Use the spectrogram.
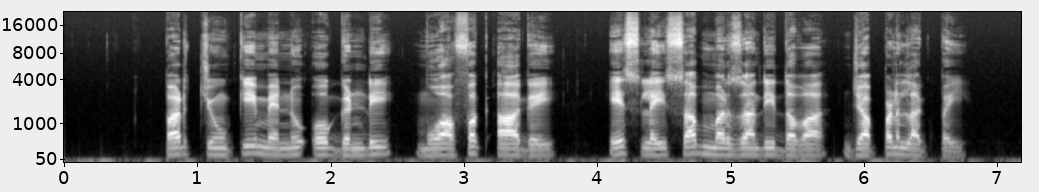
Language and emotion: Punjabi, neutral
